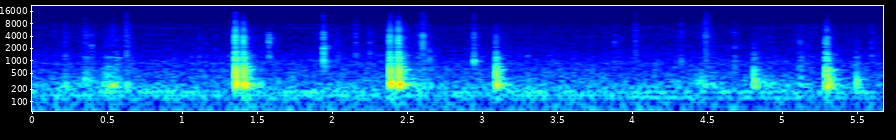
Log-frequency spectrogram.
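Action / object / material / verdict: scrape / solid bar of soap shaved with a metal blade / soap / none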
